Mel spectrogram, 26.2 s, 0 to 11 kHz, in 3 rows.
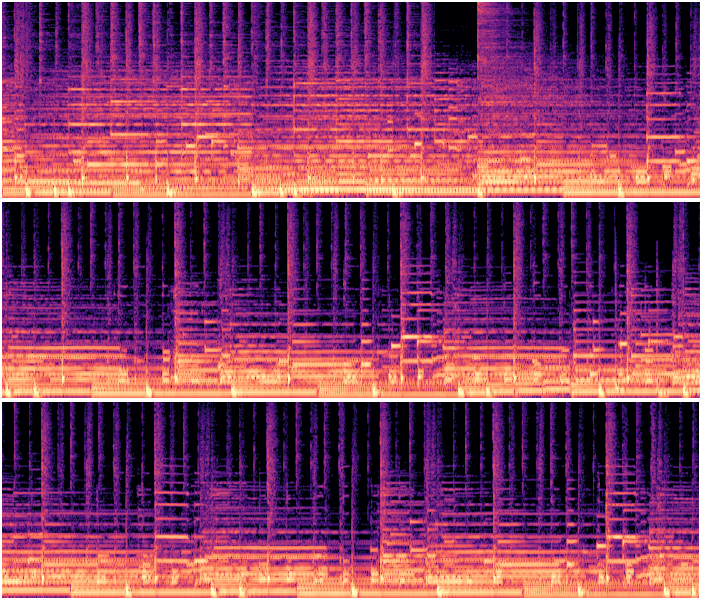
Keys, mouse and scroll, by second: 0.5-1.8 shift+middle drag, 1.8 scroll down 2, 2.2 shift+middle click, 2.6-3.4 scroll up 4, 3.4 Tab, 3.7 click, 4.3 KP_1, 6.1-11.4 shift+middle drag, 12.0 Tab, 12.5 a, 12.7 a, 13.1 ctrl+r, 14.3 a, 14.4 a, 14.8 ctrl+r, 16.1 g, 17.4 a, 17.6 a, 18.3 shift+middle click, 18.8 scroll up 3, 19.3 a, 19.5 a, 19.8 1, 20.0 click, 20.5 shift+click, 20.8-21.3 scroll up 2, 21.3 s, 25.8-26.1 scroll down 8.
